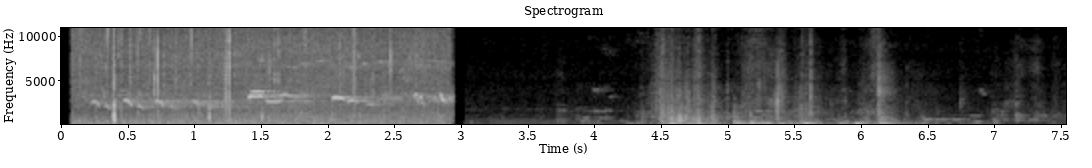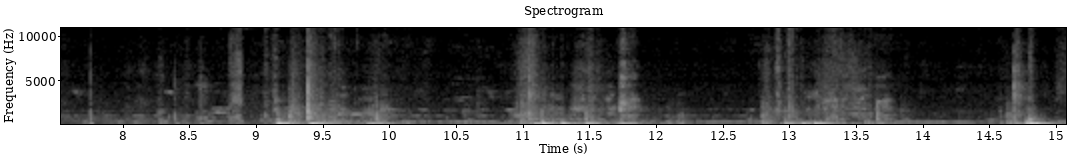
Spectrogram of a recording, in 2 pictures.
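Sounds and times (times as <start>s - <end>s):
steady hiss: 0.1s - 3.0s
dog scrambling with thumps: 11.0s - 12.0s, 12.8s - 13.8s.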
